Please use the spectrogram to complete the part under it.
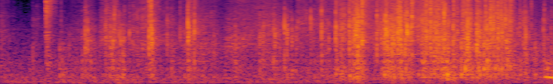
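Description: A green plastic bag wrapped around a potted pecan tree crinkles close up in dense, continuous rustling that grows louder toward the end.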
